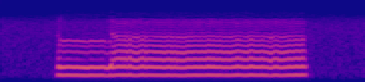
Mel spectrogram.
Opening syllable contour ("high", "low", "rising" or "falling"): low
